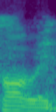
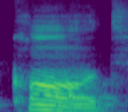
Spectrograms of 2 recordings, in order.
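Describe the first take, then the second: First: The -ed ending is sounded as an extra syllable. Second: The -ed ending adds no extra syllable. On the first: The speaker calls it wrong. "we don't say" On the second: The speaker calls it right. "we say called"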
